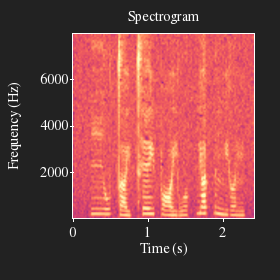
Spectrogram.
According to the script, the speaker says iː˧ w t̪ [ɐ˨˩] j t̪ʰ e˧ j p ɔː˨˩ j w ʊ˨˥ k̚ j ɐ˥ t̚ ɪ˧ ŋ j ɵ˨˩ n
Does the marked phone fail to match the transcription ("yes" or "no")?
no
